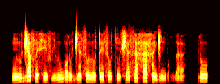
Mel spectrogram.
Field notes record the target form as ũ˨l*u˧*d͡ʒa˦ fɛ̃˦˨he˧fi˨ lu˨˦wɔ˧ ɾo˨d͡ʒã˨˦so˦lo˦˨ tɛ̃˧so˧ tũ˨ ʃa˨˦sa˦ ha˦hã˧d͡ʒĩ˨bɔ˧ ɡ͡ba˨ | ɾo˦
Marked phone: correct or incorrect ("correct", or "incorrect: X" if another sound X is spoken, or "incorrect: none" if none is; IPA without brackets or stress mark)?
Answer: correct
